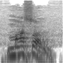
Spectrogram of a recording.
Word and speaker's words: muscle: কীরকম ধরো মাসল, মাসল বানামটা কি MUSCLE, মাসল, কিন্তু এখানে দেখো সি এর উচ্চারণটা কিন্তু হচ্ছে না, মাসল মানে মাংসপেশি।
